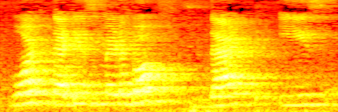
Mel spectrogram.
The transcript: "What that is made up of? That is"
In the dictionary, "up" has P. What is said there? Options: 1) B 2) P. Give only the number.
1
